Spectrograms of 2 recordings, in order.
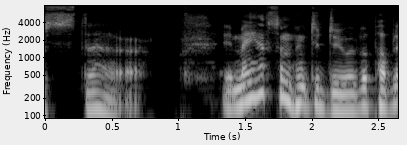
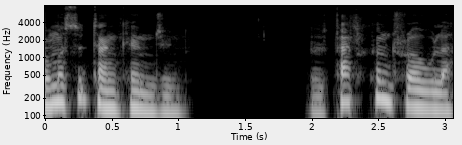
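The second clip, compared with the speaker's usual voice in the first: failed, inaccurate attempt at a Liverpool accent. After one failed try, the speaker attempts it again in a failed Liverpudlian accent. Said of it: "I can't do a Liverpudlian accent".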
